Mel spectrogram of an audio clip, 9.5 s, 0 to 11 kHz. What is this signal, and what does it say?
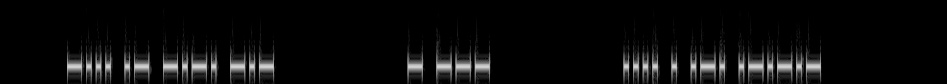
Morse code, heard as a keyed tone, about 25 wpm, 700 Hz. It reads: BACK TO HER.
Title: 4x Word-Spacing - Sentences from Top 300 Words - 25wpm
